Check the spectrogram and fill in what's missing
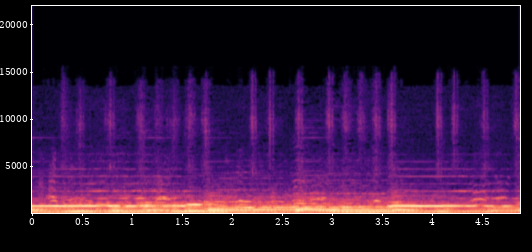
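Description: A large flock of geese honks continuously at Bosque del Apache in autumn or winter, many overlapping calls forming a dense, steady chorus with no talk.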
